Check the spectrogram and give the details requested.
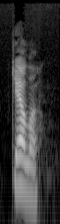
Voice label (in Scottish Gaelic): "deala", gaelic; leech; dealachan, criodhairean; Faclan Nàdair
